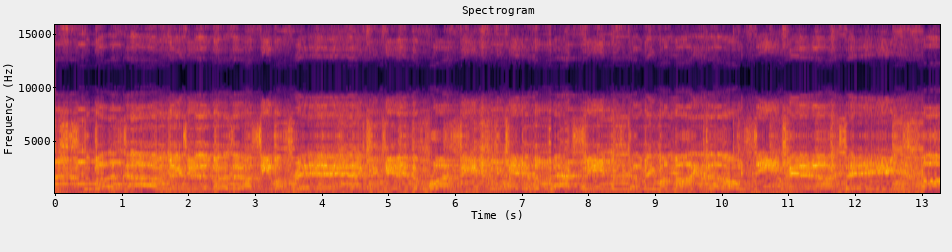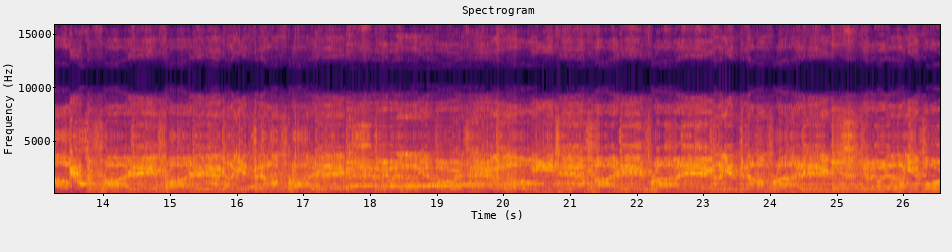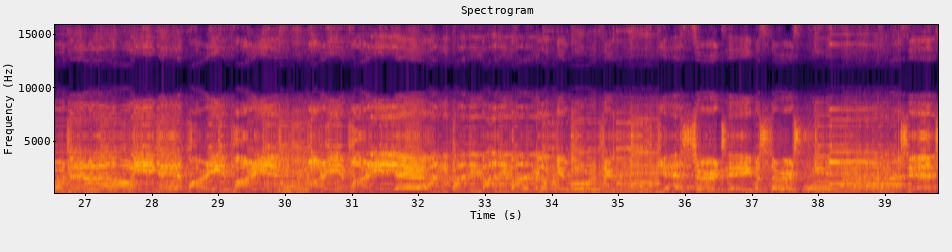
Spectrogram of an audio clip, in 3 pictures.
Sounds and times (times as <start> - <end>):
Male singing: 0.0 - 38.1, 39.1 - 39.8
Music: 0.0 - 39.8.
